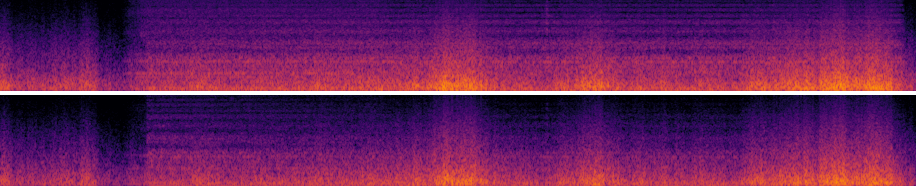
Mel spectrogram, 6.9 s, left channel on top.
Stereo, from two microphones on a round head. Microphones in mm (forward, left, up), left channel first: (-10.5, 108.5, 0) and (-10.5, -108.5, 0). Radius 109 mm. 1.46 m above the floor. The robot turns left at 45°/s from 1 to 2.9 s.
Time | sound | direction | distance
1.1 | a microwave | 160° right | ?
